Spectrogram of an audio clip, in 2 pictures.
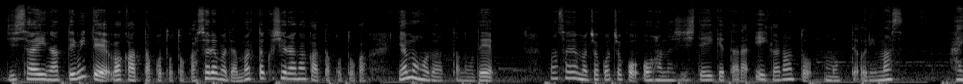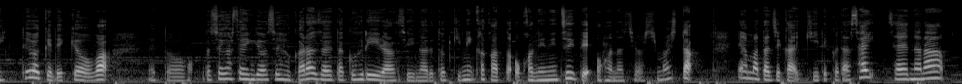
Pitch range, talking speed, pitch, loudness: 190-245 Hz, 445 characters per minute, 215 Hz, -30 LUFS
